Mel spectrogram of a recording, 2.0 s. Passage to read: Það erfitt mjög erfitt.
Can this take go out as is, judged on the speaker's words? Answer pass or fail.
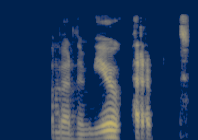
fail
